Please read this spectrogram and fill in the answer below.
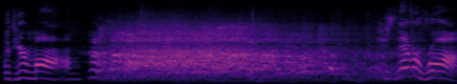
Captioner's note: crowd laughing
